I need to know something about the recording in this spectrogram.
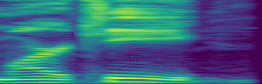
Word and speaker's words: Marquis: hour for the Mercury Marquee wagon so that's that's Marquee spelled Marquis uh just to confuse folks that's all exactly yeah that uh definitely not spelled out phonetically so Josh getting ready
